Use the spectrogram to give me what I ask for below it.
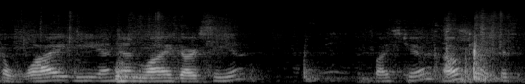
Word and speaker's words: Yenny: And I believe this looks like a Y-E-N-N-Y Garcia, Vice Chair. Okay, how do you pronounce that?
